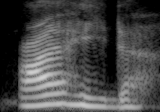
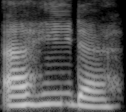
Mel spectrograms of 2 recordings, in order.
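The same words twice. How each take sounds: First: It starts with a deep sound from the throat. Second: It starts with a plain vowel, not from the throat. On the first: The speaker calls it right. "huruf ain Ibu ya. Di tengah tenggorokan kita" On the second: The speaker calls it wrong. "tidak ahidah"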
